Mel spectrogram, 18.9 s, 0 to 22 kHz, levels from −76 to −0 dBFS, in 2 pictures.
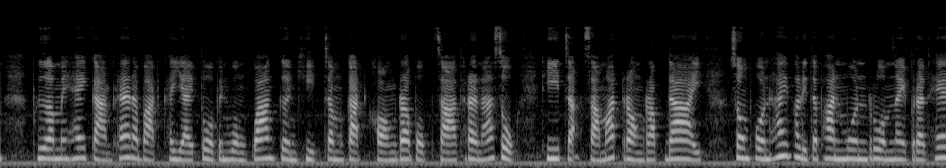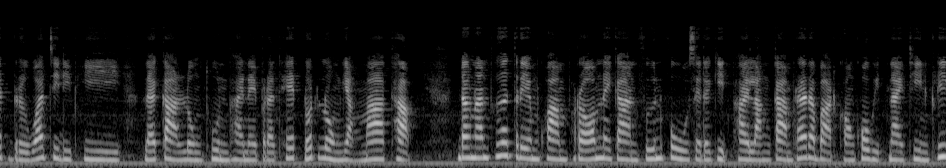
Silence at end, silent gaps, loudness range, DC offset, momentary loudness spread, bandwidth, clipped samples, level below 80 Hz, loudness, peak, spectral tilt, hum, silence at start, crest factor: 0 s; none; 2 LU; under 0.1%; 6 LU; 11.5 kHz; under 0.1%; -56 dBFS; -27 LUFS; -8 dBFS; -5.5 dB/octave; none; 0 s; 20 dB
